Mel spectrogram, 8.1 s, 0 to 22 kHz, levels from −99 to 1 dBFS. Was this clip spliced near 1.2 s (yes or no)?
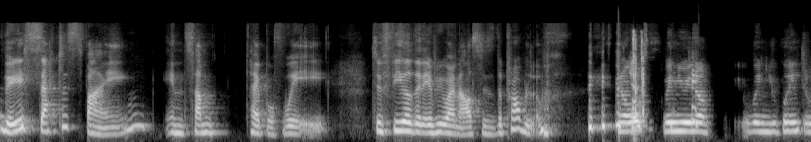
no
